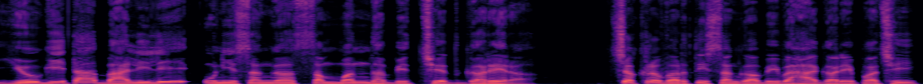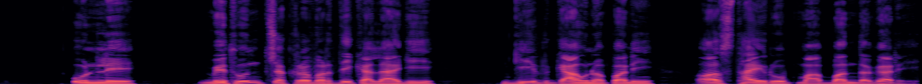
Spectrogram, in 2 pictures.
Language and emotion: Nepali, neutral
